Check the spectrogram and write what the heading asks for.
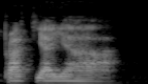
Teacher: The H with a dot underneath at the end is dropped, so it becomes pratyayā. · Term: visarga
